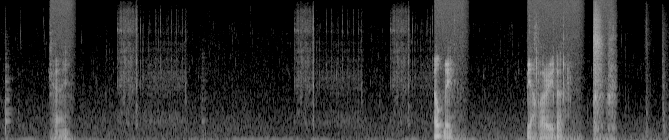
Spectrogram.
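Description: A man speaks briefly and casually into a close microphone.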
